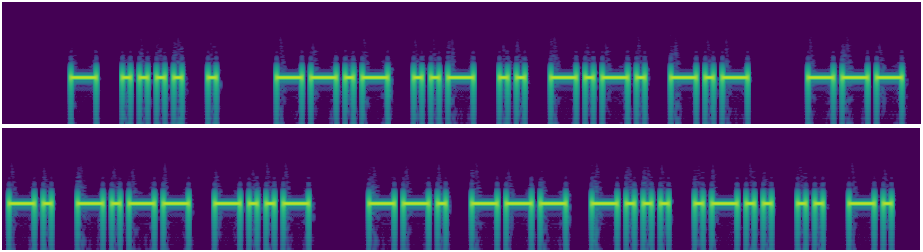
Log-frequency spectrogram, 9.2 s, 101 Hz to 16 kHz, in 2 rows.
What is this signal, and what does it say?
Morse code, heard as a keyed tone, about 28 wpm, 700 Hz. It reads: THE QUICK ONYX GOBLIN
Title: Pangram Challenge v2 - 28wpm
